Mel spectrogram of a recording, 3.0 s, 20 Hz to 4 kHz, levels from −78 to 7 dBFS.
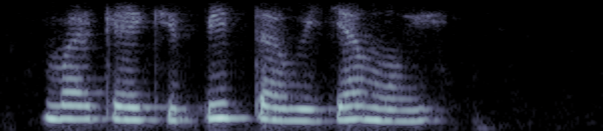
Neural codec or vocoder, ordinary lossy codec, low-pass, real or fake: none; Opus, 16 kbps; 3.6 kHz; real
